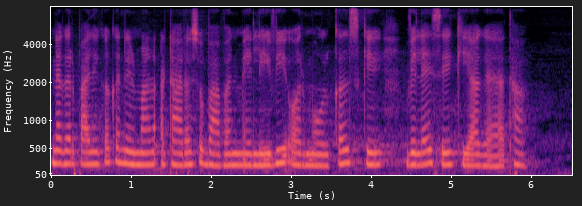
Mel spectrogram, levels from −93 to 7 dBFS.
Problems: background sounds at intervals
